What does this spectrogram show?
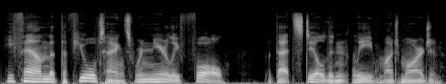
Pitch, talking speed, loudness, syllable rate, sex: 105 Hz, 215 wpm, -17 LUFS, 4.9 syllables/s, male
